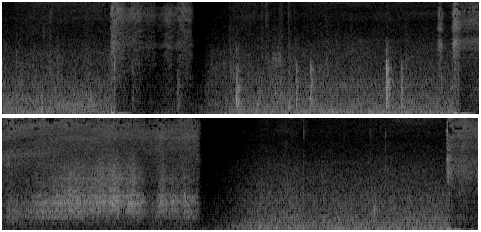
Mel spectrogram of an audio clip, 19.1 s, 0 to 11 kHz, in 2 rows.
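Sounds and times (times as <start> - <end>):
steady hiss: 0.0 - 3.9, 6.8 - 13.6, 16.1 - 19.0.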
